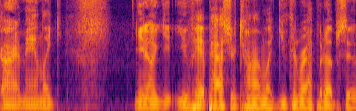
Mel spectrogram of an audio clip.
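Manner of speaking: soft, hushed, low-key stage whisper. Retelling the MC telling them to wrap up: imitating a half-whisper. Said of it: "he kinda whispered to me".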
